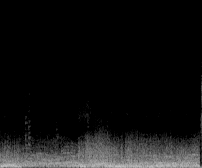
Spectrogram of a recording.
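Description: Battle sounds from a war film on a TV: a steady din of gunfire and explosions.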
